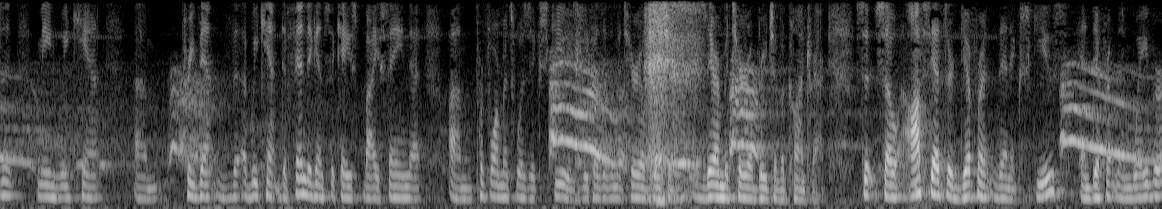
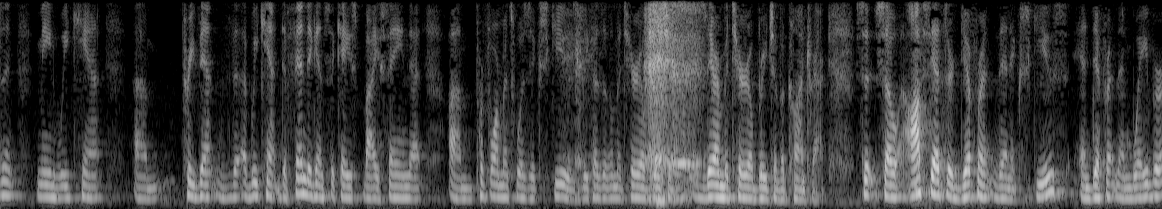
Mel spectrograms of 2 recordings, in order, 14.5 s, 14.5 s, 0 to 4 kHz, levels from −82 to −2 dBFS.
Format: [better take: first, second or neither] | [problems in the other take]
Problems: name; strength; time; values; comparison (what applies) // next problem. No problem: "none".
second | background sound (Dog); 7 dB below the speech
